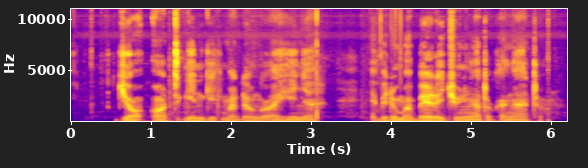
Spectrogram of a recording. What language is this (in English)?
Luo (Kenya and Tanzania)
